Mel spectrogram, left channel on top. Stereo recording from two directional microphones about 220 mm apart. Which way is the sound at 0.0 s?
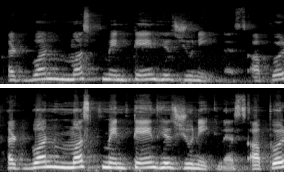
40° right (ahead or behind).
